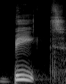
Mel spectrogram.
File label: "beat", english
